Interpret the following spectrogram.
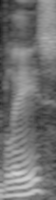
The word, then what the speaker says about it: Blease: My name is Blease. The last name is spelled B-L-E-A-S-E, like please, but with a B.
